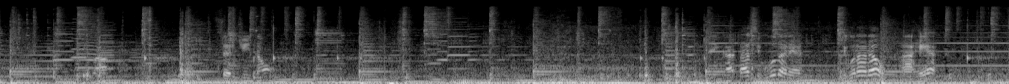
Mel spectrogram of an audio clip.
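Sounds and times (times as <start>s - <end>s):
background music with beat: 0.0s - 10.0s
car engine running: 1.3s - 10.0s.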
